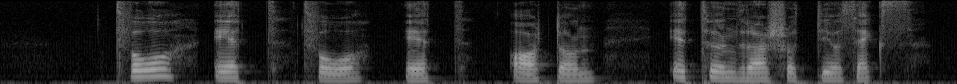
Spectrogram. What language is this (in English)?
Swedish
